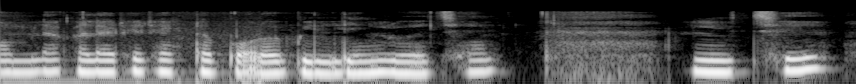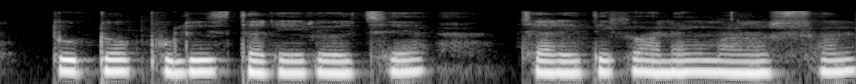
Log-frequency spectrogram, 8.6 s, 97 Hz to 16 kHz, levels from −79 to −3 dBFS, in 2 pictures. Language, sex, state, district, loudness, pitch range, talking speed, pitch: Bengali, female, Jharkhand, Sahebganj, -15 LUFS, 200-215 Hz, 105 wpm, 205 Hz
